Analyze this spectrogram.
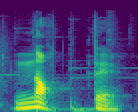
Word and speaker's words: notte: Da “nocte(m)” per esempio abbiamo NOTTE. La /t/ assimila /k/. Not-te.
